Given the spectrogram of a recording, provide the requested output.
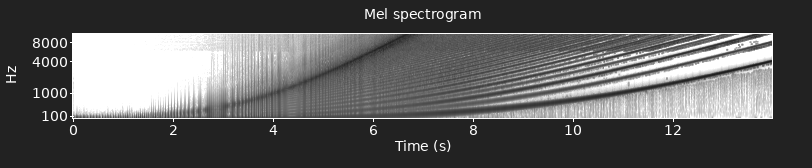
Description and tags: Riser made with Massive in Reaper. Eight bars long.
